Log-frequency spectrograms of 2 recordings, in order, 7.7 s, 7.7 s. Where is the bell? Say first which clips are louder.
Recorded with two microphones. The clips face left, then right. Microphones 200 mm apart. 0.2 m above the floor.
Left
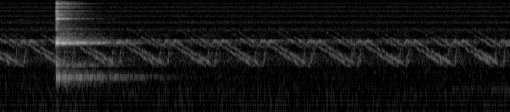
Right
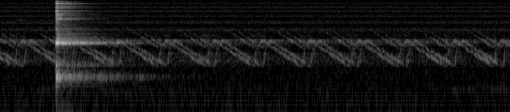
Right 6 dB; 50° right (ahead or behind), 1.5 m.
